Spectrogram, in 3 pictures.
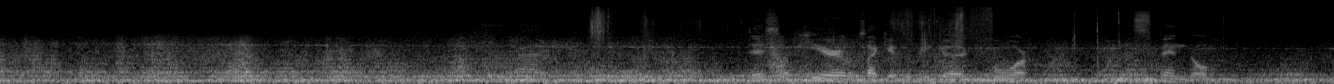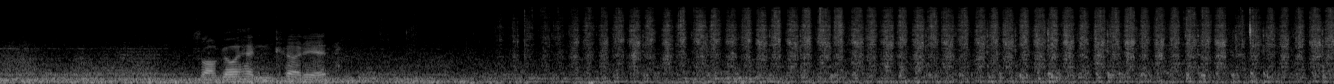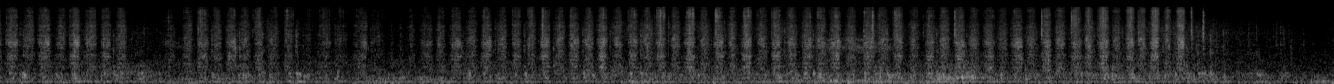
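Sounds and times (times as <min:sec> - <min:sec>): hand saw cutting branch: 0:05.9 - 0:06.2, 0:07.5 - 0:10.2, 0:18.3 - 0:39.4.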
